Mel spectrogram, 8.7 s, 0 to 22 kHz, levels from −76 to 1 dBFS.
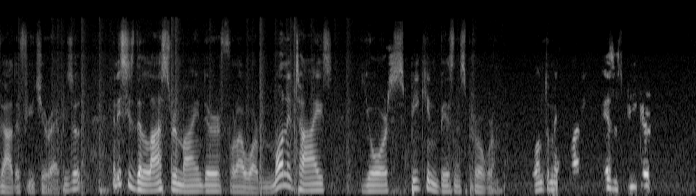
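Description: The echo canceller likely failed under double talk, treating the talker as loudspeaker echo, so this speech clip shows speech suppressed in double talk: the level dips by something like 15 dB from 6.32 to 6.71 s, then drops far deeper, roughly 25 dB, from 6.91 to 8.17 s.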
